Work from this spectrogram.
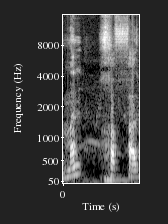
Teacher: وقت ہم کیا کرتے ہیں اس وقت ہم اظہار کرتے ہیں تو نون ساکن کو ظاہر کر کے پڑھتے ہیں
